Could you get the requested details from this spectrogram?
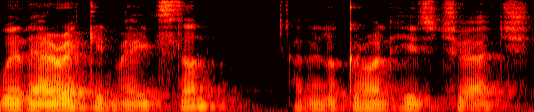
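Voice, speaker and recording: A man speaks with a Welsh accent. Room echo is audible. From Wales, Maesteg near Swansea. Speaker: pastor. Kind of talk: interview.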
